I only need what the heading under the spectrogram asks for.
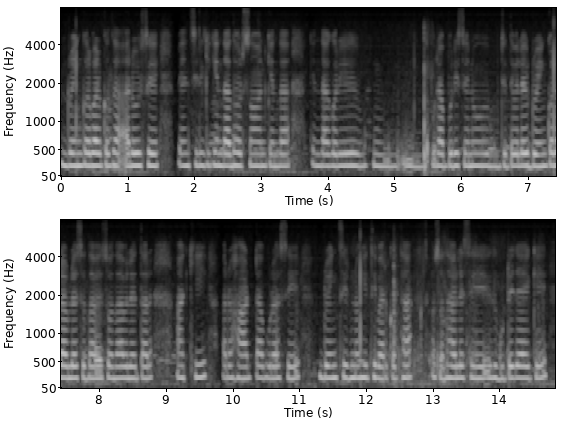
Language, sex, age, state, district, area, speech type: Odia, female, 18-30, Odisha, Bargarh, rural, spontaneous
